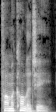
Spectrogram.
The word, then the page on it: pharmacology: British English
